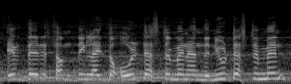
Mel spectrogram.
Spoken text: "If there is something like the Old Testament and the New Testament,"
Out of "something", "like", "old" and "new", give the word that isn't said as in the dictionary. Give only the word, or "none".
something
